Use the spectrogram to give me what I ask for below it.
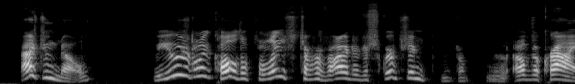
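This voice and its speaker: In a put-on character voice pitched high, the speaker leaves long, frequent pauses. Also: moderate pace. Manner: talking with mouth full.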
